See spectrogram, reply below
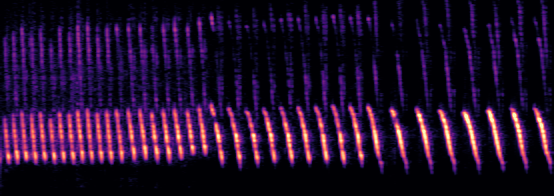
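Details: Champion canary singing, Gloster and Spanish Timbrado among the featured birds: a very rapid, dense trill of repeated notes that slows into a steady run of separate falling slurs.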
